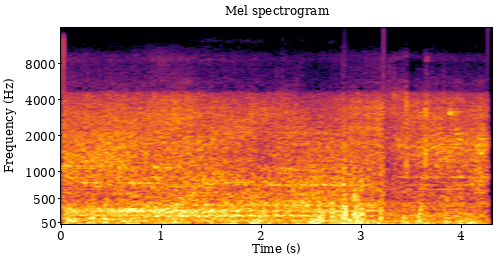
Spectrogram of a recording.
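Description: Car driving along a gravel desert road: steady, loud tyre and engine rumble with wind buffeting the microphone.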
